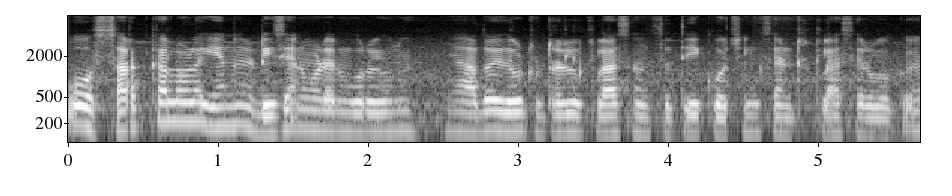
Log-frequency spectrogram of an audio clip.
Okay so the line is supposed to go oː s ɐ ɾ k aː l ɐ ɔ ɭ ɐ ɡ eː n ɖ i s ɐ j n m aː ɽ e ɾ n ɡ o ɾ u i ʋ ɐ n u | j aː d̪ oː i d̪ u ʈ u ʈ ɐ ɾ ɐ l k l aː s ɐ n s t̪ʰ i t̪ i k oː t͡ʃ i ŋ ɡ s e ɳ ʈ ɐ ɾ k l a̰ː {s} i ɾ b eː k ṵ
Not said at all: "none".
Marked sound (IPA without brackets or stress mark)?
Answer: s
